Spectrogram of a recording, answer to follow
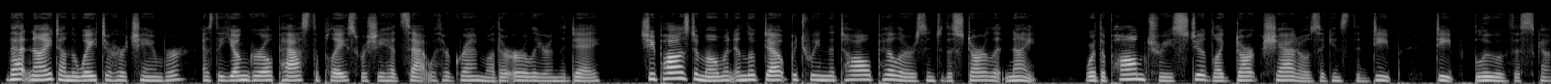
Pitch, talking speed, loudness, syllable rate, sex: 185 Hz, 220 wpm, -22 LUFS, 5.3 syllables/s, female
